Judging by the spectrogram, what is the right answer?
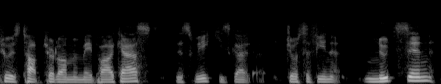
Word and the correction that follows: Knutsson: Nutson, excuse me. It's pronounced Nutson.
